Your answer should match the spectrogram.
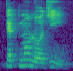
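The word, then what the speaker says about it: technology: मेंटरी next word है टेक्नोलॉजी टेक्नोलॉजी टी ई सी एच एक साथ ले लेंगे यहां पे उच्चारण सीच से क का बन रहा है टेक उसके बाद नो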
